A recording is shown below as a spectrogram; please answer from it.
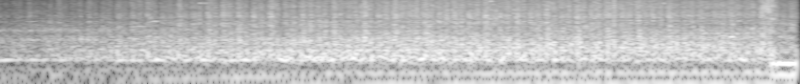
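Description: Heavy diesel engine of dump machinery running, with a low, uneven throb that grows louder about a second and a half in.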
